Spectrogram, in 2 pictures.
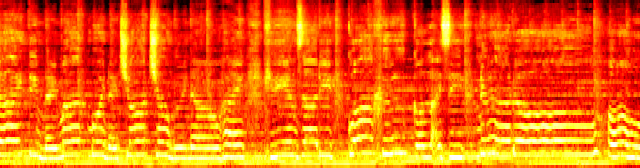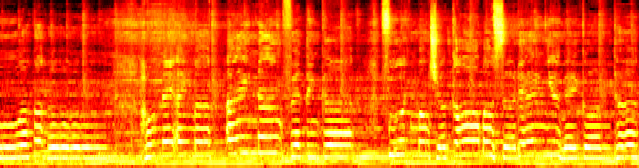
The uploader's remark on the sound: Recorded by my mobile phone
